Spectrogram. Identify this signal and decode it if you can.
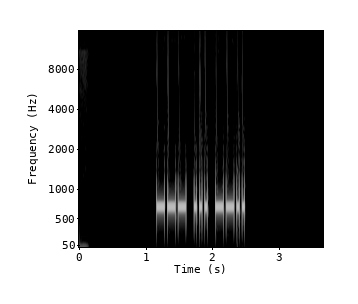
Morse code, heard as a keyed tone, about 30 wpm, 700 Hz. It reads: OSZ
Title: USA Call Sign Postfixes - 3 Letters 30wpm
